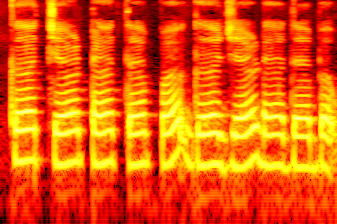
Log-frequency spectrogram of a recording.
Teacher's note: ಇವಕ ಉಚ್ಚಾರ ಮಾಡಕೆ ಕಡಿಮೆ ಉಸಿರಬೇಕು ಅದಕ್ಕ ಅಲ್ಪಪ್ರಾಣಗಳು ಅಂತಾರ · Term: ಅಲ್ಪಪ್ರಾಣ ಅಕ್ಷರಗಳು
